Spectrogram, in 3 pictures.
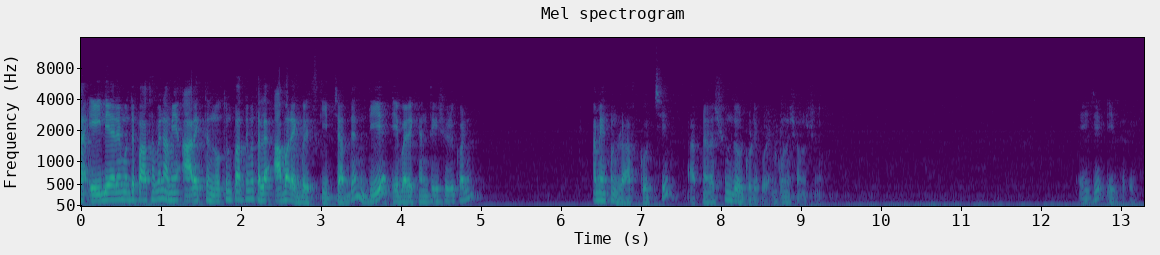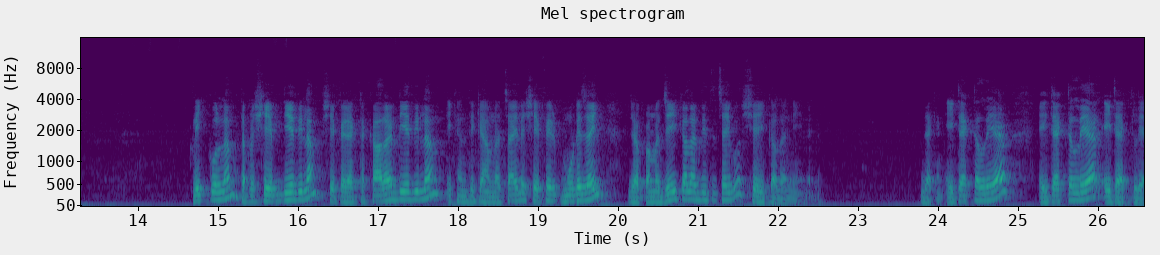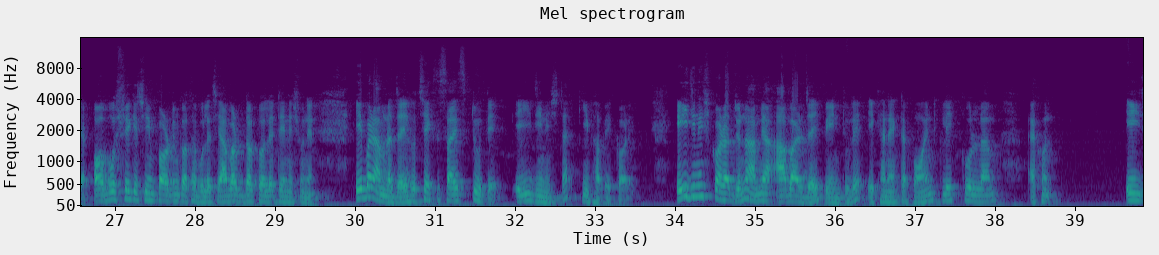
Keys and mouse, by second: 2.6 Escape, 3.8 click, 18.9 click, 29.9 click, 35.8 click.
